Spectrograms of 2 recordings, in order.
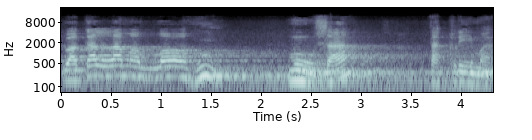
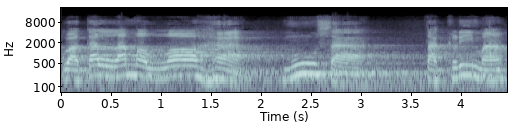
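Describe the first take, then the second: First: The word Allah ends with a u vowel. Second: The word Allah ends with an a vowel. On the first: God gave commands to Moses. The speaker calls it right. "Perhatikan wa kallamallahu Musa taklima" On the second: Moses gave commands to God. The speaker calls it wrong. "Ini cuma beda hu sama ha. ... salah baca harokat"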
